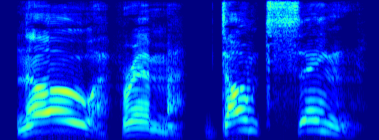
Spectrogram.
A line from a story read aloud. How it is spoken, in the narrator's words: Roderick cried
